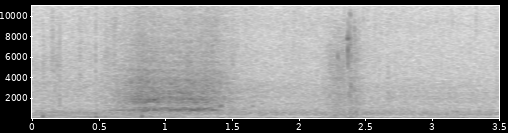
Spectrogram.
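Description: An enemy vehicle skids in the combat shooter Modern Combat 3, a hissing tire squeal swelling in the first second and a half over a low rumble of engine and battle noise, then fading.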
